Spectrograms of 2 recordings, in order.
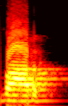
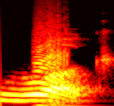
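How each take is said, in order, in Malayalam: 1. ഇത് v പോലുള്ള ശബ്ദത്തിലാണ് തുടങ്ങുന്നത്. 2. ഇത് ചുണ്ടുകൾ വട്ടത്തിലാക്കി പറയുന്ന w ശബ്ദത്തിലാണ് തുടങ്ങുന്നത്. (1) "വർക്ക് എന്നല്ല" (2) "work മനസ്സിലായോ"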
